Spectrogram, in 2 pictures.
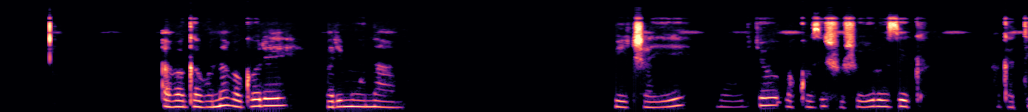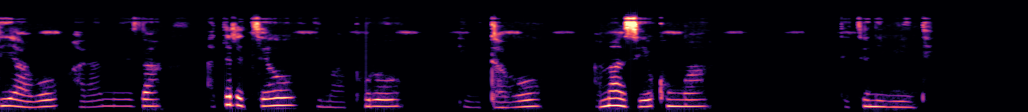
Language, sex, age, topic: Kinyarwanda, female, 18-24, government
